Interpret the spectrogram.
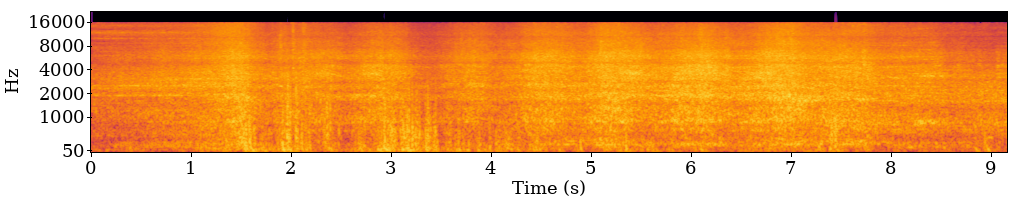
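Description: A V-set double-deck electric intercity train passing through the station at speed. Wheels clatter over the rail joints amid a rush of air, loudest a second or two in as the cars sweep past, then easing slightly near the end as it moves away.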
